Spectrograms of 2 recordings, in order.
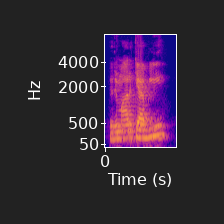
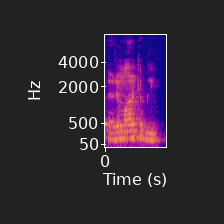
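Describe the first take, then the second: First: "remarkably" said as re-mark-YAB-lee with a full A; mispronounced remarkably. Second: "remarkably" with a reduced vowel, re-MARK-uh-blee; correct remarkably. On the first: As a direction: stretch "remarkably" into remark-ably. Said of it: "I said remarkably instead of". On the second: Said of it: "instead of remarkably". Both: Shown as a demonstration.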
